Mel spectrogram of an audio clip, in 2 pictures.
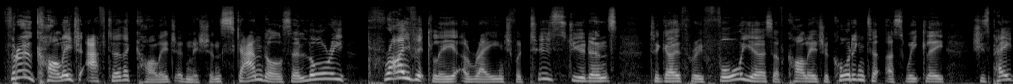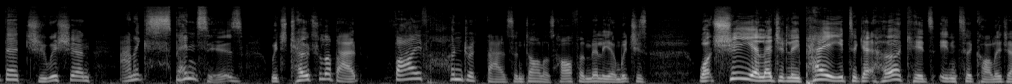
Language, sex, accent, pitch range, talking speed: English, male, British, 130-195 Hz, 150 wpm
